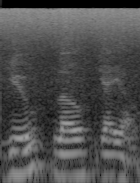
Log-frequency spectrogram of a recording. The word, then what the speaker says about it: eulogeo: That word blessed is a word pronounced eulogeo. Eulogeo. Can we say that together? Eulogeo. Eulogeo. That word blessed, eulogeo, also means well spoken of, or it means give thanks or praise to God.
